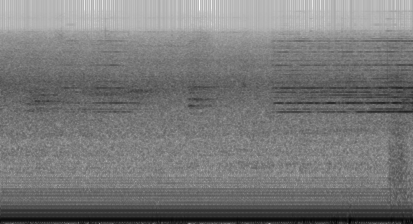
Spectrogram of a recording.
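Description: Steady electrical mains hum in the recording: a constant low drone with a row of buzzing overtones above it, unchanging throughout.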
